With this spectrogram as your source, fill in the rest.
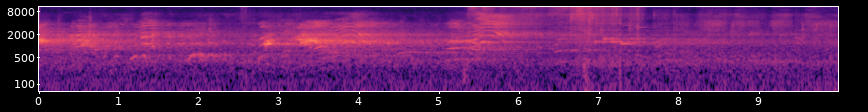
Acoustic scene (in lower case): residential area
